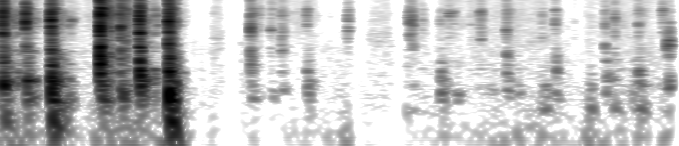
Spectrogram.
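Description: Typing on a computer keyboard: a quick, fairly loud cluster of key presses, then lighter, sparse, quiet taps trailing off.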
